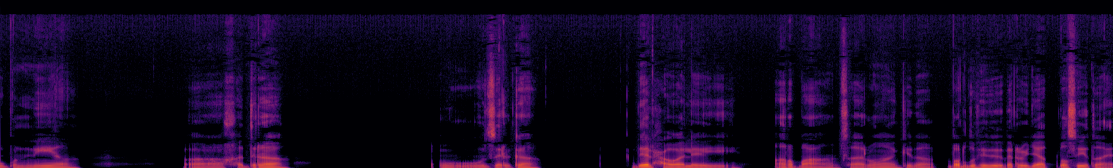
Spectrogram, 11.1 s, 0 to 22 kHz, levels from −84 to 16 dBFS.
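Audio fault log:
No faults detected in this speech recording.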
